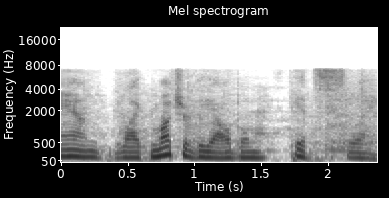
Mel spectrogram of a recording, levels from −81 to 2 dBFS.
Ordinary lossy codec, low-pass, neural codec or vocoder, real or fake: AAC, 48 kbps; 7.2 kHz; codec, 16 kHz, 8 kbps, FreqCodec, smaller model; fake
